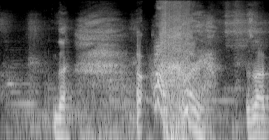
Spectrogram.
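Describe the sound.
A single loud sneeze, brought on by plants in bloom, bursts out midway. It is a sharp breathy explosion with a voiced tail, surrounded by brief vocal sounds and breaths.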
